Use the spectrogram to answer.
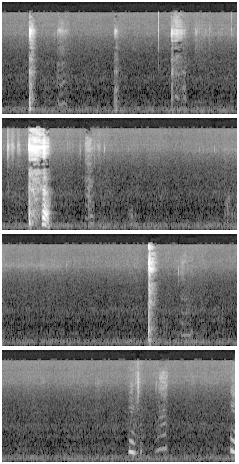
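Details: Several short, sharp coughs from an adult woman in a quiet room. Her pet cat answers with small, high meows after the coughs near the end.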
